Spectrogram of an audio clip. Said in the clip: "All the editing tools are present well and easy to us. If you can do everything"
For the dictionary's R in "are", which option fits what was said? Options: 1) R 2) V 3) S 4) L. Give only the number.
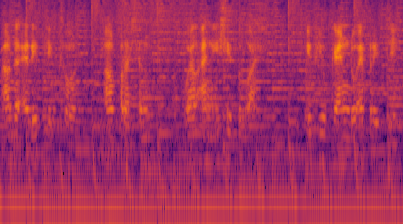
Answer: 4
